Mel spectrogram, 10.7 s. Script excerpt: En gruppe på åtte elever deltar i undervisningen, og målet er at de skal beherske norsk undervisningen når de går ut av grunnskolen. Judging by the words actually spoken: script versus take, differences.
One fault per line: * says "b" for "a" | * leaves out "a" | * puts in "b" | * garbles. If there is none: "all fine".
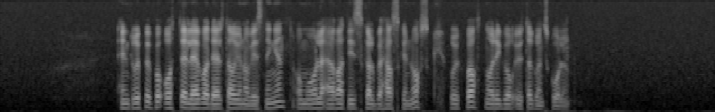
* says "brukbart" for "undervisningen"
